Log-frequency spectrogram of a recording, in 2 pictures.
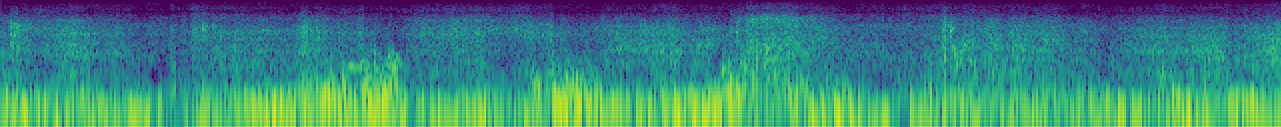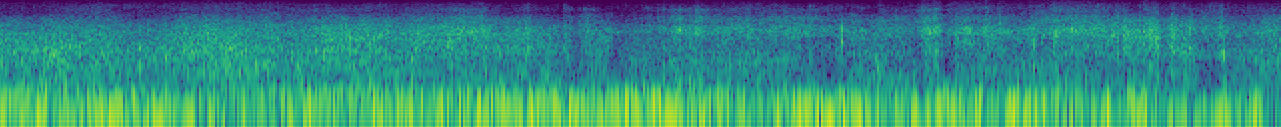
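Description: Wind buffeting the microphone over the steady hiss of cross-country skis gliding on snow; the hiss grows stronger in the second half.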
